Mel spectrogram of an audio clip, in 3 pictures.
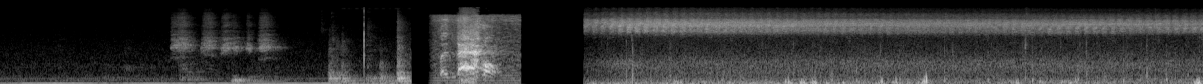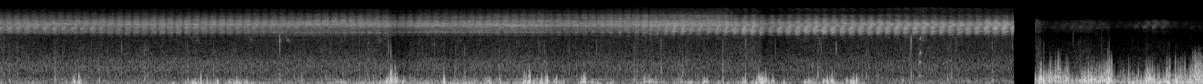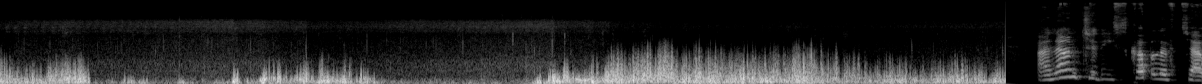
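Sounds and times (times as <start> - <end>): low thumps: 0.0 - 4.1
insects chirring: 5.8 - 22.2, 22.9 - 32.8.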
